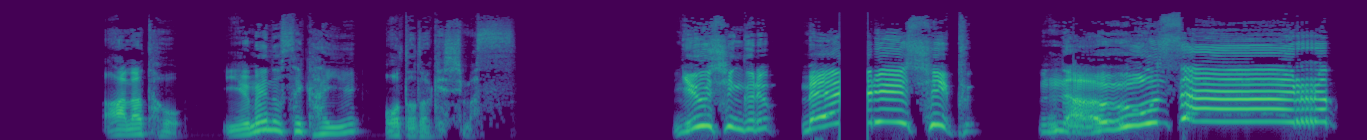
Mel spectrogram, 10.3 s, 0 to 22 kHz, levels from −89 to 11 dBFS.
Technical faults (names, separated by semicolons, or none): rebuffering stall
